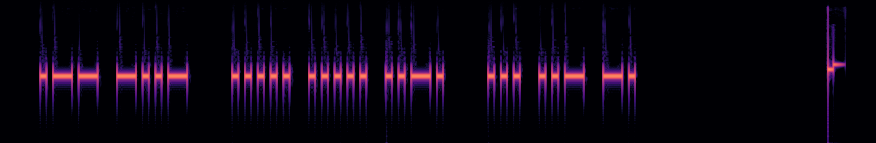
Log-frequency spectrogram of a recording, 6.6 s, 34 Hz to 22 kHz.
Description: Morse code, heard as a keyed tone, about 25 wpm, 700 Hz. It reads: WX 55F SUN
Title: K1USN SST QSO Practice 25wpm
